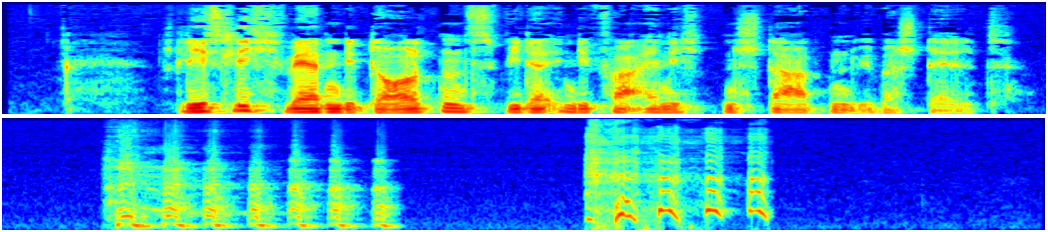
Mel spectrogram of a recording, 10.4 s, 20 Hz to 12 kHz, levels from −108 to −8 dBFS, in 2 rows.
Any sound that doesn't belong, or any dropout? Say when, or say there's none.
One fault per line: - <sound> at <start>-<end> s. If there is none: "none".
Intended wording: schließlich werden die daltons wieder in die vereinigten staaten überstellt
- laugh at 5.7-7.3 s
- laugh at 8.1-9.1 s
